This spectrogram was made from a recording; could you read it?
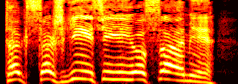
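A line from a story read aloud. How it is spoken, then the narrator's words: Yell. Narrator (Russian): завопил он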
